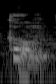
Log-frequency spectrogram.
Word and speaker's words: comb: in a word like comb you know that the letter b although it appears at the end of the word it is not pronounced and so knowing the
